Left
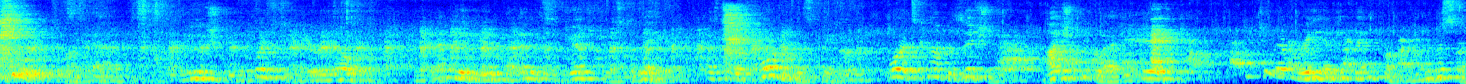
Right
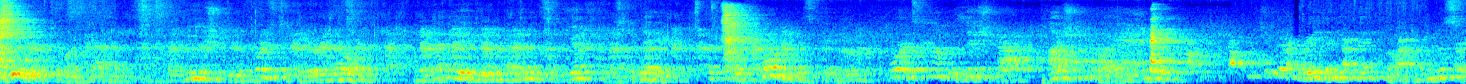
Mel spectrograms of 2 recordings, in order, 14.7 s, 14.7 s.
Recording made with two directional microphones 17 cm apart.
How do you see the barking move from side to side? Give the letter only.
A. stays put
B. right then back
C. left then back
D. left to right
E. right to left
D.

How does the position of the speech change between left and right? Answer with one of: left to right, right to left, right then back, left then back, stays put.
right to left.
